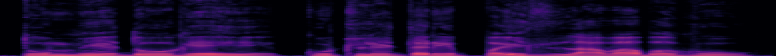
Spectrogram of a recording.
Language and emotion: Marathi, neutral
